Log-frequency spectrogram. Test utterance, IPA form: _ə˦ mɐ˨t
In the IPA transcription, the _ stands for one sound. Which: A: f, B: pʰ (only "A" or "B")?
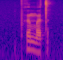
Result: B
